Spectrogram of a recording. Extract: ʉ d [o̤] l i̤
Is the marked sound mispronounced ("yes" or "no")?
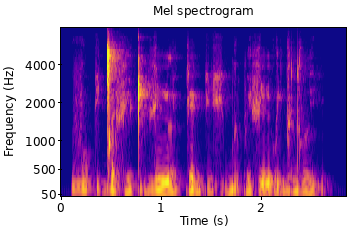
yes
